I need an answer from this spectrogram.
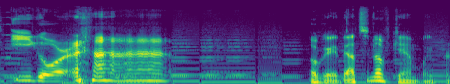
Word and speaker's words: Igor: of it is nice igore all right actually it's pronounced eigor okay that's enough gambling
